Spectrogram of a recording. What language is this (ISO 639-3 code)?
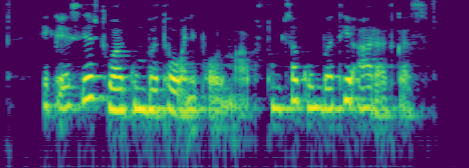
kat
